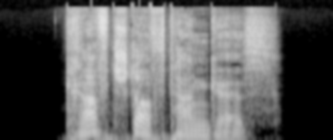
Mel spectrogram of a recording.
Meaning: genitive singular of Kraftstofftank
- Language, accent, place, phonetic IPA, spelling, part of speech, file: German, Germany, Berlin, [ˈkʁaftʃtɔfˌtaŋkəs], Kraftstofftankes, noun, De-Kraftstofftankes.ogg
